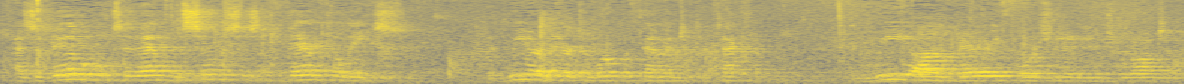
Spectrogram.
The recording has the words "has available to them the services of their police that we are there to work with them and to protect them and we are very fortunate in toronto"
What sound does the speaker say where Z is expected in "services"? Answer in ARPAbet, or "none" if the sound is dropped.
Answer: Z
